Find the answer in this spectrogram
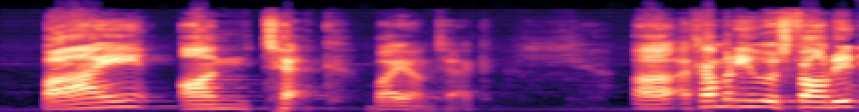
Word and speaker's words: BioNTech: by a german company by a company called bio by on tech that's how you pronounce the name b i o n t e c k c h buy on tech biontech a company was founded in mainz in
